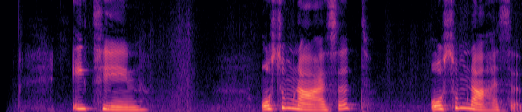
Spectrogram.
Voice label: MAC 6, macedonian phrasebook; the talking macedonian phrasebook

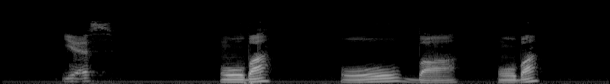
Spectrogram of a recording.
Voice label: yes, kyrgyz

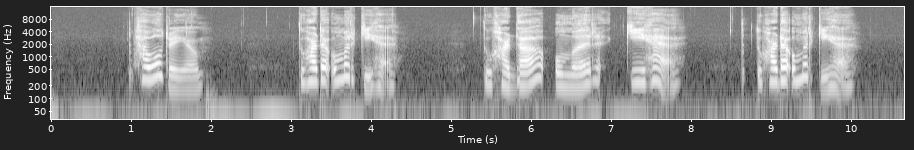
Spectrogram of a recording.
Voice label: Punjabi How old are you

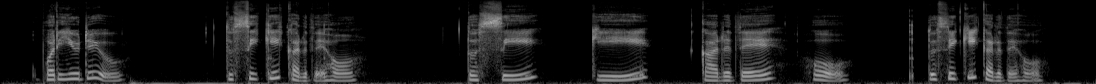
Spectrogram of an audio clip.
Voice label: Punjabi What do you do

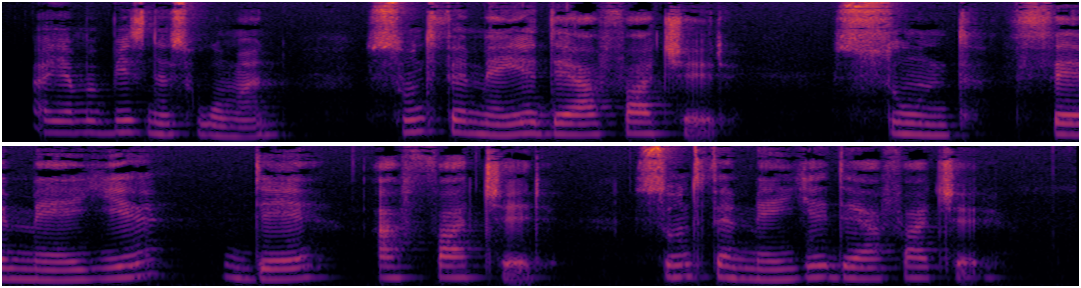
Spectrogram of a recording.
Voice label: I am a businesswoman, romanian

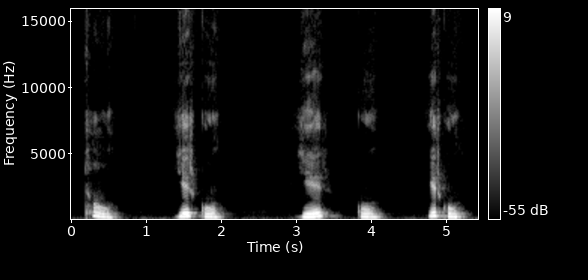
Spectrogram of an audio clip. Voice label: "2 erku", Armenian

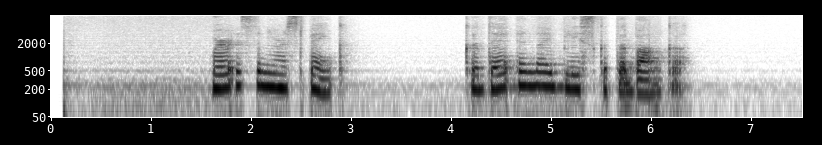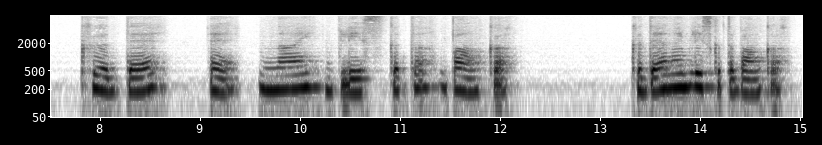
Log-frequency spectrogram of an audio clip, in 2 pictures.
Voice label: Where is the nearest bank, Bulgarian; the talking bulgarian phrasebook

